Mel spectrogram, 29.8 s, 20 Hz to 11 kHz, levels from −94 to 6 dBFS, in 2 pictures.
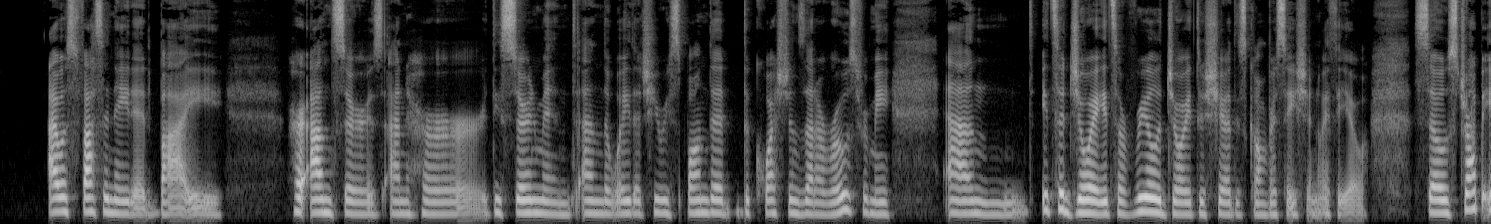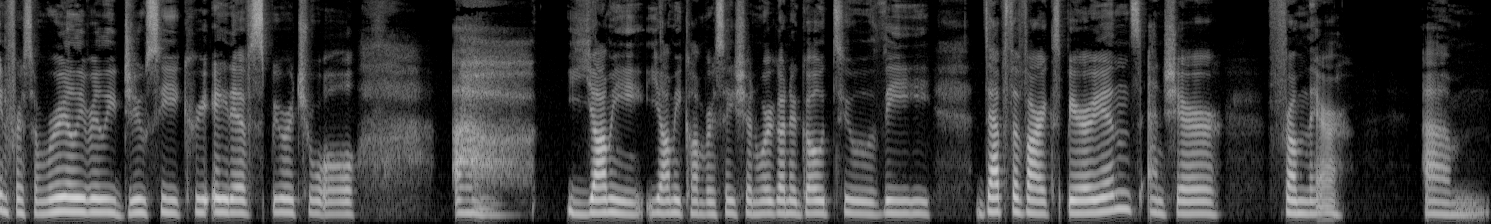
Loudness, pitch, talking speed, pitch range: -22 LUFS, 185 Hz, 130 wpm, 180-195 Hz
